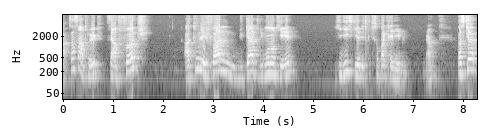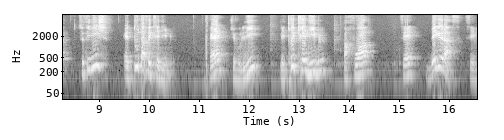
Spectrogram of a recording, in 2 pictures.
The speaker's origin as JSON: {"language": "French", "country": "Portugal", "said": "Surtout moi, parce que je suis portugais, donc je comprends rien ce que t'as dit"}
